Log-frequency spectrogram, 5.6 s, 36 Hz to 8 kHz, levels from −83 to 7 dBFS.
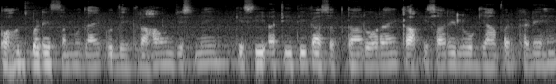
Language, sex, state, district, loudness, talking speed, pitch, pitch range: Hindi, male, Uttar Pradesh, Muzaffarnagar, -21 LUFS, 235 wpm, 130 Hz, 125-135 Hz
